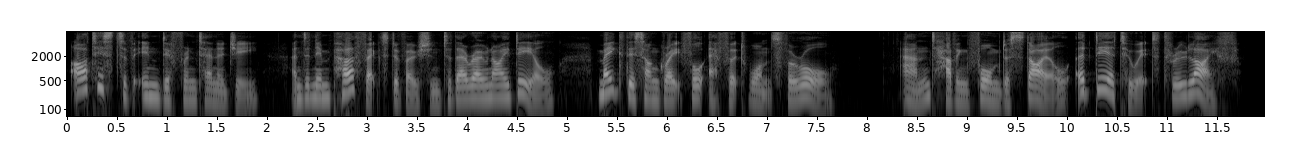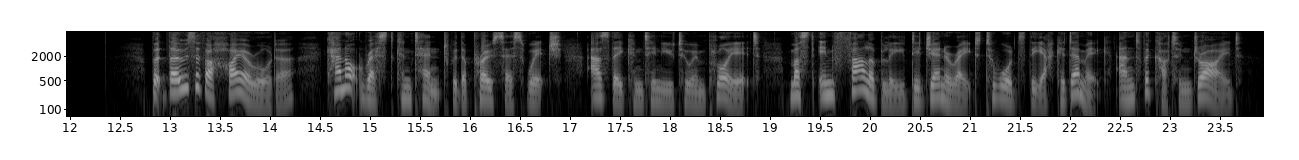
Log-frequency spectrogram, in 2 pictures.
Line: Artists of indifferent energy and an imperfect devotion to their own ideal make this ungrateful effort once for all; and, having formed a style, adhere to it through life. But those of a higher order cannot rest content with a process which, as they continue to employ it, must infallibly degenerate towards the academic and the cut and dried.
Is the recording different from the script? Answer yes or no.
no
